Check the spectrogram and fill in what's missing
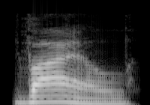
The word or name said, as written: Weyl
